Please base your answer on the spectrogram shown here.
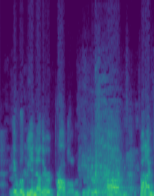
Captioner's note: laughter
